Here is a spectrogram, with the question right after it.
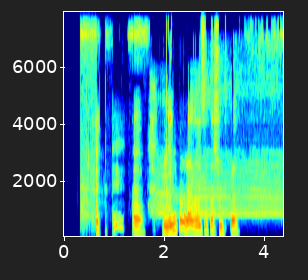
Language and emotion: Russian, positive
